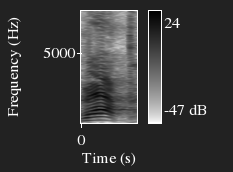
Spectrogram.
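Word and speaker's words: wrath: তাহলে দেখেন রোথ same word root, র্যাথ প্রোনাউন্সিয়েশনটা দেখেন, উচ্চারণটা হচ্ছে র্যাথ আর এটা হচ্ছে রোথ, ঠিক আছে?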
